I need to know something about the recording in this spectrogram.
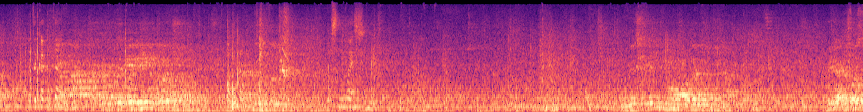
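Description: Visitors murmur in a large echoing room.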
